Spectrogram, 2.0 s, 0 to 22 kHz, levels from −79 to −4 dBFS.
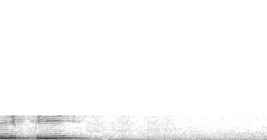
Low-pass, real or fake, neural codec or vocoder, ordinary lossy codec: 7.2 kHz; real; none; AAC, 16 kbps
